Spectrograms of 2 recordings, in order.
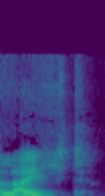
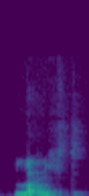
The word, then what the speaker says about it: Leicht: Then I've got Persephone Station by Stina Leicht, which is probably not how you pronounce her last name in English, but Leicht is a German word, so I'm going to say it that way.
